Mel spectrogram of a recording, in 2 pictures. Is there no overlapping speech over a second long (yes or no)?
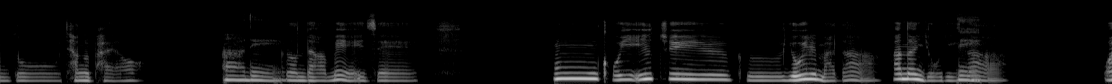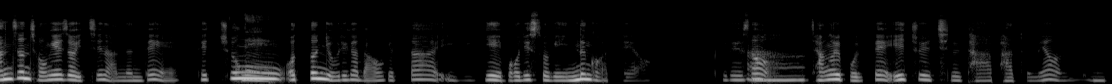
yes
